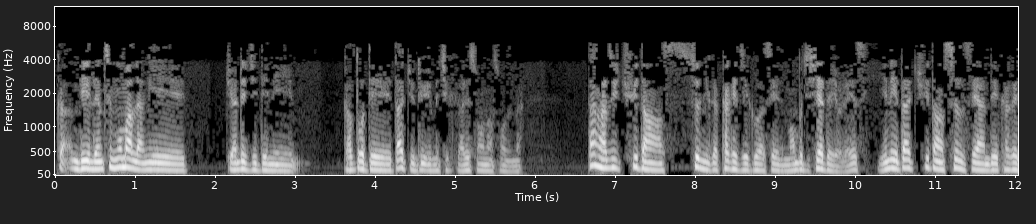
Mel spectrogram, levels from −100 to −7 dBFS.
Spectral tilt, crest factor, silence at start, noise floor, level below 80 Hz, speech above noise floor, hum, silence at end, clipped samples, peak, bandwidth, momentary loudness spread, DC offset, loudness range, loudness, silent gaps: -10.5 dB/octave; 16 dB; 0.05 s; -67 dBFS; -60 dBFS; 46 dB; none; 0 s; under 0.1%; -6 dBFS; 6 kHz; 13 LU; under 0.1%; 4 LU; -22 LUFS; none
